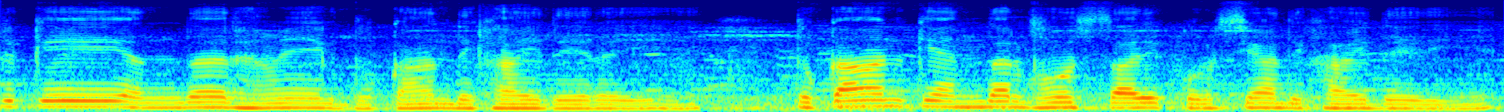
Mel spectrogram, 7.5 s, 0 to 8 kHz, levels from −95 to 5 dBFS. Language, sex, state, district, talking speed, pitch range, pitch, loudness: Hindi, male, Andhra Pradesh, Krishna, 145 wpm, 110-140 Hz, 125 Hz, -23 LUFS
